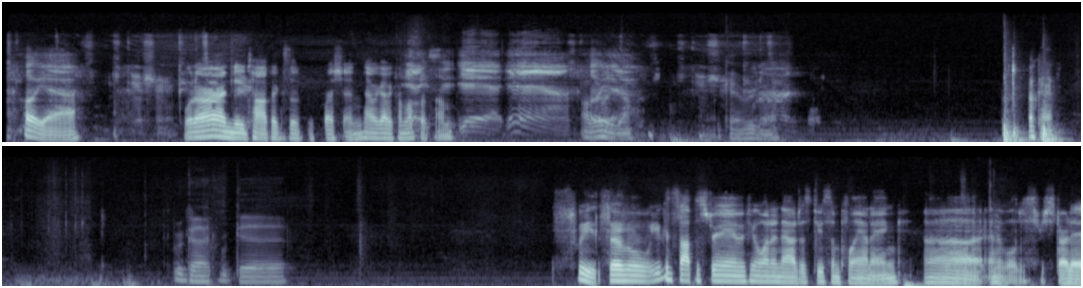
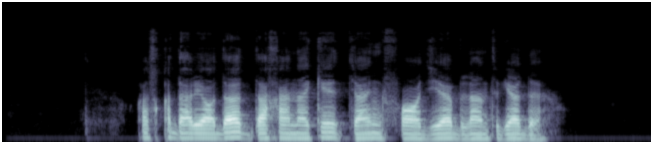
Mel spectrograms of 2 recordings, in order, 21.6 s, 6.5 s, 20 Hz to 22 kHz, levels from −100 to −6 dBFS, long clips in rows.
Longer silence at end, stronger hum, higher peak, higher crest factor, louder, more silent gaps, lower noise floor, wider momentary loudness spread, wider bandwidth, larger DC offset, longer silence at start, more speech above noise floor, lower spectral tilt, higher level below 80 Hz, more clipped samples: second, 0 s vs 1.05 s; neither; about the same, -8 dBFS vs -6 dBFS; about the same, 24 dB vs 20 dB; second, -29 LUFS vs -24 LUFS; neither; second, -68 dBFS vs -85 dBFS; first, 20 LU vs 11 LU; first, 14 kHz vs 5.4 kHz; neither; second, 0.05 s vs 1.4 s; second, 39 dB vs 61 dB; second, -6 dB/octave vs -11 dB/octave; about the same, -48 dBFS vs -46 dBFS; neither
